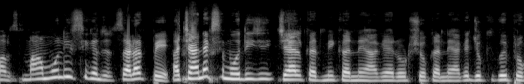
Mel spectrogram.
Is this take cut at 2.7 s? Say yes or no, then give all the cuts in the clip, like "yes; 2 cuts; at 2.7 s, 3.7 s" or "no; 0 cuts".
yes; 2 cuts; at 1.7 s, 2.7 s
